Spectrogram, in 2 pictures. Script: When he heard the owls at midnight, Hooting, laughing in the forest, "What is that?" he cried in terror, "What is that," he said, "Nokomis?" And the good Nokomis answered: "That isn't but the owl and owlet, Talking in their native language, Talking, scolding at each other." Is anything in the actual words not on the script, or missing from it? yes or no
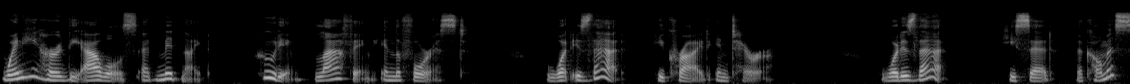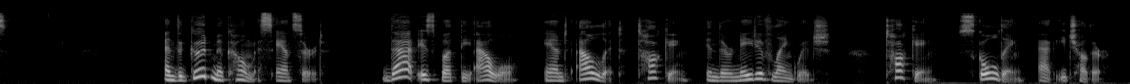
yes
